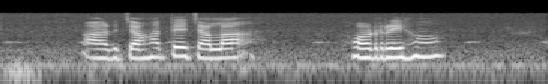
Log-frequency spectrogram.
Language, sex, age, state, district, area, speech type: Santali, female, 18-30, West Bengal, Birbhum, rural, spontaneous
